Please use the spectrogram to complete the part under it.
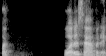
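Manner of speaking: quiet muttering under the breath. Speaking in character amid trouble, quietly under breath. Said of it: "quietly under my breath".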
